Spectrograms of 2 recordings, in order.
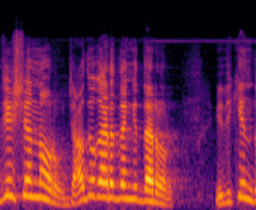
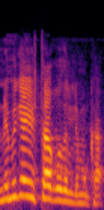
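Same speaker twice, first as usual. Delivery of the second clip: ordinary talk, nothing marked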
